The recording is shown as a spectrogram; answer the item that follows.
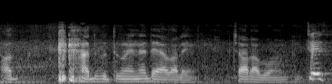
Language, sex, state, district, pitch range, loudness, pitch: Telugu, male, Andhra Pradesh, Manyam, 105-125 Hz, -20 LUFS, 115 Hz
